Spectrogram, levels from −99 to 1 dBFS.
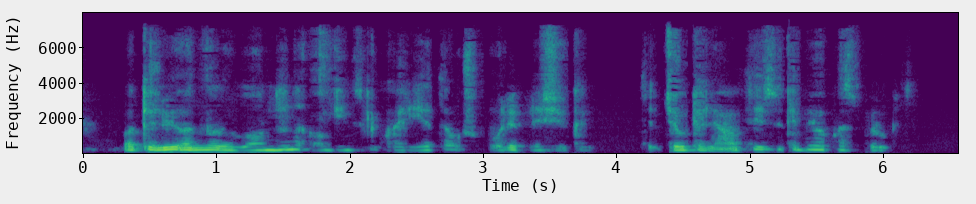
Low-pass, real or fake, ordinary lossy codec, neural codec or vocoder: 7.2 kHz; fake; AAC, 32 kbps; codec, 16 kHz, 16 kbps, FreqCodec, smaller model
